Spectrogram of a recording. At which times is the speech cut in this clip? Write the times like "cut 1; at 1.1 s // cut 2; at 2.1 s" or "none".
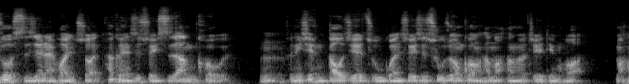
none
